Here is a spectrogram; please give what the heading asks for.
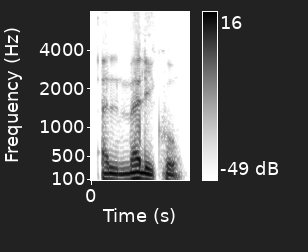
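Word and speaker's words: الملك: So mim is one of the 14 letters where if it comes after the lam in al, you pronounce the lam. So al-maliku, the king, al-maliku.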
